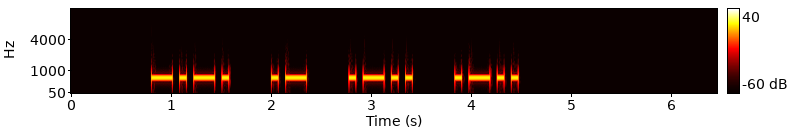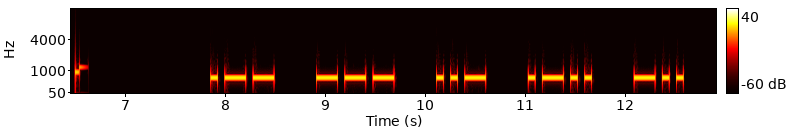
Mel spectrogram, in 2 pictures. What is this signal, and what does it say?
Morse code, heard as a keyed tone, about 17 wpm, spaced as for 12 wpm, 700 Hz. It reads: CALL WOULD
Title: 2x Character Spacing - Top 200 Words - 17wpm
